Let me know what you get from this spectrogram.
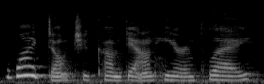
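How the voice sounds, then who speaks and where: A woman voicing friendly, eager storybook animals who coax a shy friend, loud, cheery and encouraging. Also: mid-range voice, very animated, slow pace, vocal fry, slight background noise, voice pushed down, exaggerated voice. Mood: cheery, inviting.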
